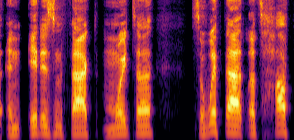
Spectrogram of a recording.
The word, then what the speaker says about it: MEUTE: And someone had let me know prior that I was mispronouncing the band name, where I was saying previously MEUTE, where it's pronounced MEUTE.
